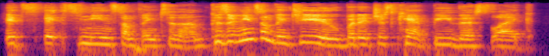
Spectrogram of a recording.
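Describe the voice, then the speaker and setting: A lively young Brazilian woman whose first language is Portuguese appears as an actor guest for a casual interview chat, speaking fast in a mid-range voice. She laughs often and keeps restarting sentences, with a little hiss or hum in the audio.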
